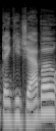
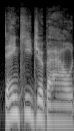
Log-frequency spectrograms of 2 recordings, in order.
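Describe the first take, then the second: First: Said in the usual way. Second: British-style vowel on the end of "Danky Jabbo"; British attempt. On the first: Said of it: "I don't know how to say it". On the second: Shown as a demonstration. YouTuber testing how to say an unfamiliar name, tentative British pronunciation. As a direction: try "Danky Jabbo" British, last syllable like "bow". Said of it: "it sounds too British for me".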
